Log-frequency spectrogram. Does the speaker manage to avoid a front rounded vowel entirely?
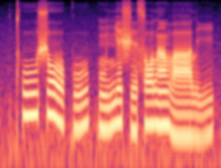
yes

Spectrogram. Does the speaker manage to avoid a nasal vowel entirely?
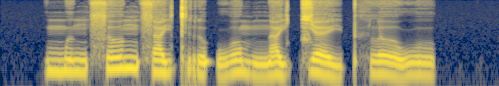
yes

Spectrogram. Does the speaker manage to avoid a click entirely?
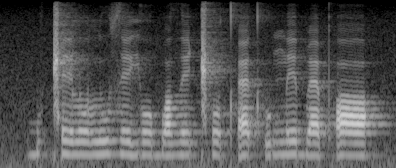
no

